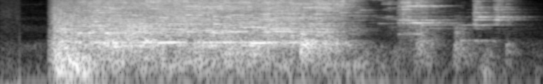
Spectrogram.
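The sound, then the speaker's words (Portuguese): A plate dropped in a kitchen crashes and shatters loudly, a sharp burst of breaking ceramic lasting over a second, followed by a couple of smaller tinkling fragments settling. “E aí vem alguém lá na cozinha, que é do lado do quarto dessa criança, e deixa cair um prato quebra esse prato e aí faz aquele barulho enorme, muito alto, muito forte.”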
